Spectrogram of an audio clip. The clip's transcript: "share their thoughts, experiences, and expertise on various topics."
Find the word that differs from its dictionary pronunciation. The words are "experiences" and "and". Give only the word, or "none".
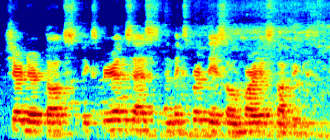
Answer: experiences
